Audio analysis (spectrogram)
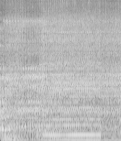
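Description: Engine with a knocking fault that backfires into the carburetor runs loudly and steadily up close, a rough mechanical drone with a low humming tone rising in midway, no talking.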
